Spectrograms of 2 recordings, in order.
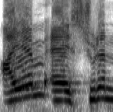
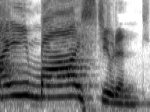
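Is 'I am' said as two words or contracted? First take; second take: two words; contracted. First: I am is said as two full words. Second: I am is contracted into one syllable. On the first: The speaker calls it wrong. "না বলে" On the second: The speaker calls it right. "নেটিভে কিভাবে বলে"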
